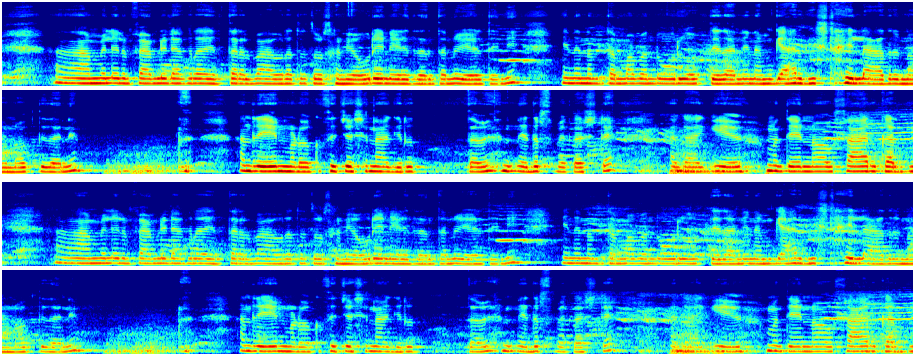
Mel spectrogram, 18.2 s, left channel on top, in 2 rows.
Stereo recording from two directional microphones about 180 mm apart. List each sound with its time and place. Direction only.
0.5 s a woman's voice: 35° left (ahead or behind)
11.4 s a woman's voice: 35° left (ahead or behind)
16.0 s a sound: 30° left (ahead or behind)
